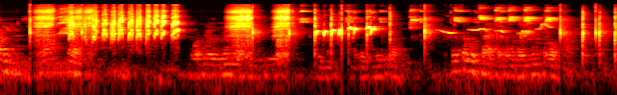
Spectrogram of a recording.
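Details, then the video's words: Greater green leafbird song, meant to get caged birds singing in reply: a fast chattering series of harsh notes, a pause, then clear whistled trills and twittering phrases mixed with scratchy chips. "Pancingan Suara Burung CUCAK IJO Dijamin NYAUT"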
